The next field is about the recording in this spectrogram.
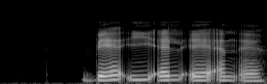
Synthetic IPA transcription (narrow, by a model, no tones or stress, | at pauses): beːʔiːʔɛleːʔɛ̰nʔeː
